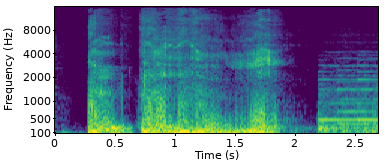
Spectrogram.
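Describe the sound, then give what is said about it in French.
A voice imitates a triple thunderstorm with harsh, roaring rumbles and throaty growls, two long loud bursts broken by a brief gap, then a softer buzzing tail that fades. “Bah, je fais le triple orage.”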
